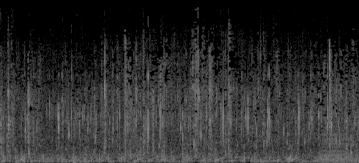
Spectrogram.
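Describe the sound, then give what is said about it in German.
Thick liquid bubbles and gurgles steadily in a large cauldron over the fire of an open hearth, a dense wash of small pops and blurps, fairly loud, with no voices. “Ein großer Kessel steht auf dem Feuer. Etwas blubbert darin vor sich hin.”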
